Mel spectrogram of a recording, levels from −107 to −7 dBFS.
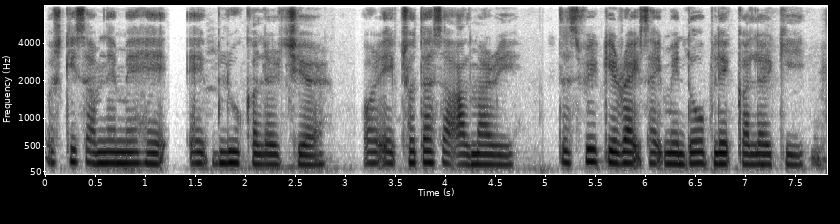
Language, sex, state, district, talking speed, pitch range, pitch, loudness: Hindi, female, Arunachal Pradesh, Papum Pare, 170 wpm, 180-200 Hz, 195 Hz, -16 LUFS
